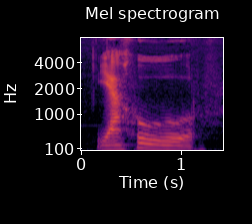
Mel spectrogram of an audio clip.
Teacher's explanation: Yahur. And again, the ra will go sakin, so the dummah-waaw long vowel sound can go 2, 4 or 6 long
